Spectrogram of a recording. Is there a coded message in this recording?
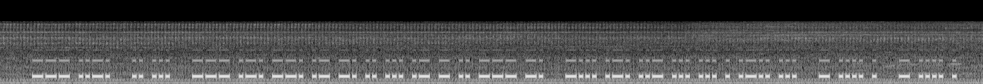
Yes: Morse code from 0.3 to 9.6 s, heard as a keyed tone, machine-sent, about 36 wpm, 380 Hz, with street noise. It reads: OF IS ORGANISATION BRUSSELS THE THE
